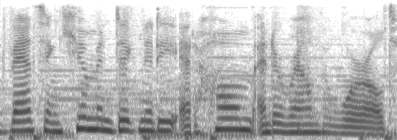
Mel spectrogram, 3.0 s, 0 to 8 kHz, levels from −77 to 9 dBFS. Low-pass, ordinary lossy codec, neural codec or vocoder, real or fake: 7.2 kHz; Opus, 32 kbps; none; real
